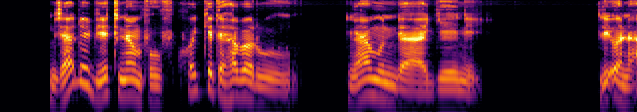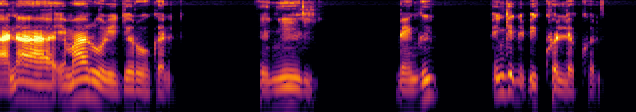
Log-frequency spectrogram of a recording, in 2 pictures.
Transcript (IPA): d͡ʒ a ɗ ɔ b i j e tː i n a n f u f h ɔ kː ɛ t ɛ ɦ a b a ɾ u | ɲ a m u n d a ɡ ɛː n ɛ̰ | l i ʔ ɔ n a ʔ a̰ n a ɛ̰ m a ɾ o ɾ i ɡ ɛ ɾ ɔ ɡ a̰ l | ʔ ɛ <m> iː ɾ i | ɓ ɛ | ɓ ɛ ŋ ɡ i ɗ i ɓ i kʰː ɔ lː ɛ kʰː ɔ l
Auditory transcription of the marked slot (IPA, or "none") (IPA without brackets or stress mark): ɲ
